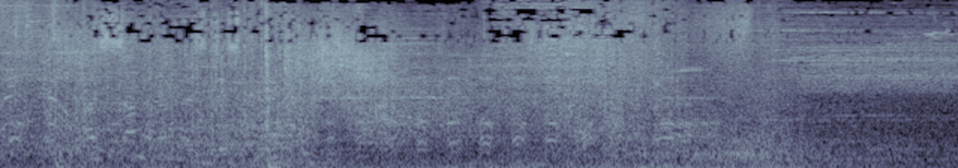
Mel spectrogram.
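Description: Loud magical blasts and crashes of a battle burst out in quick succession.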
